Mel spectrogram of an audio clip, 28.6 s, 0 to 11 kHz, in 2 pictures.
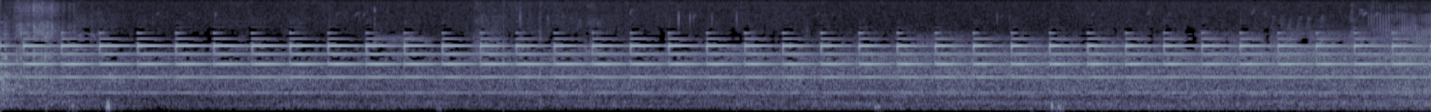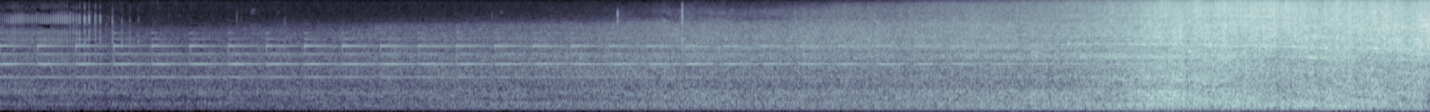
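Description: Grade-crossing bell ringing about twice a second while a diesel freight train approaches, its rumble growing over the last ten seconds. Near the end the lead locomotive, an NS GE Dash-9, passes close by, loud, with wheels rolling on the rails.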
